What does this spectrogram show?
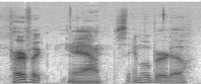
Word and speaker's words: Oberto: It's Alberto, like the beef jerky. Perfect. Yeah, same. Alberto.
